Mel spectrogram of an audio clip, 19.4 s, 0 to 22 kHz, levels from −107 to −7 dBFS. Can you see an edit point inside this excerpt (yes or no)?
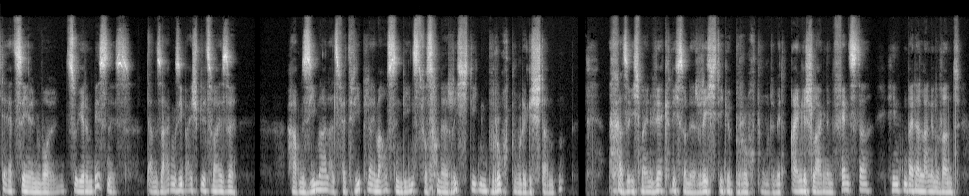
no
